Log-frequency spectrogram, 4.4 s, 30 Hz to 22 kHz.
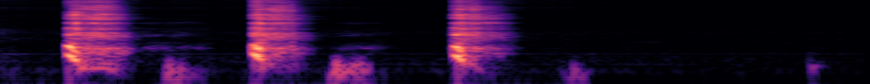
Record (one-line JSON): {"three_cough_length": "4.4 s", "three_cough_amplitude": 32768, "three_cough_signal_mean_std_ratio": 0.31, "survey_phase": "alpha (2021-03-01 to 2021-08-12)", "age": "18-44", "gender": "Male", "wearing_mask": "No", "symptom_cough_any": true, "symptom_fever_high_temperature": true, "symptom_onset": "3 days", "smoker_status": "Never smoked", "respiratory_condition_asthma": false, "respiratory_condition_other": false, "recruitment_source": "Test and Trace", "submission_delay": "2 days", "covid_test_result": "Positive", "covid_test_method": "RT-qPCR", "covid_ct_value": 19.1, "covid_ct_gene": "ORF1ab gene", "covid_ct_mean": 21.3, "covid_viral_load": "100000 copies/ml", "covid_viral_load_category": "Low viral load (10K-1M copies/ml)"}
